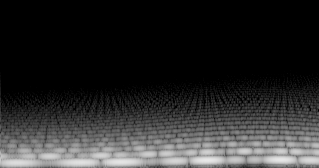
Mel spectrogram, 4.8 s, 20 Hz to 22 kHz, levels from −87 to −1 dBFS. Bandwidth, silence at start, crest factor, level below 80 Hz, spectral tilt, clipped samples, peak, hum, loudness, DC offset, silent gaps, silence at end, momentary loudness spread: 1.9 kHz; 0 s; 10 dB; -50 dBFS; -15.5 dB/octave; under 0.1%; -6 dBFS; none; -18 LUFS; under 0.1%; none; 0 s; 7 LU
